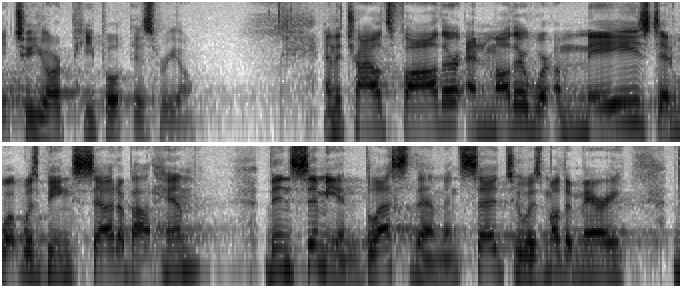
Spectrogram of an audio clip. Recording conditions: large echoing room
